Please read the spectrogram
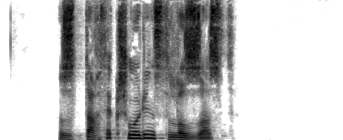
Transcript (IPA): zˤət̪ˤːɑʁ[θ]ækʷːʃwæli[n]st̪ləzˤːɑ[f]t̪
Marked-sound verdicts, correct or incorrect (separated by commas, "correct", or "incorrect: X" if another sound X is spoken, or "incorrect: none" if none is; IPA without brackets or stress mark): correct, correct, incorrect: s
